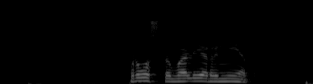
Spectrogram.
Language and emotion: Russian, neutral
